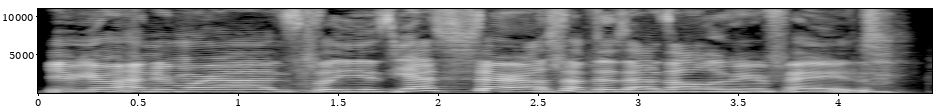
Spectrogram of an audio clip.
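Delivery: ordinary talk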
